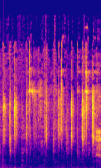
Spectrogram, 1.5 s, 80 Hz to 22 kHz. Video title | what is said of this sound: Revamp Your Look: Ultimate Updated Brow Tutorial for 2024! | you shake it you hear that you shake it and the product comes out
